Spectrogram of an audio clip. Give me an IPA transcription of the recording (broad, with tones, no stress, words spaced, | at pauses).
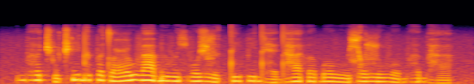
bʱə˦˥t͡ʃʼu˩ t͡ʃʼi˥˧dɯ˦˥ pə˧˥˧to˧ ʕu˧˥˧βa˥˧ ɓɯ˧˥˧βɯ˧˥˧çβo˧˥˧ʒɮɯ˩ tːi˦˥pi˦˥ dʱɛ˩dʱa˥˧θɤ˥˧ɓo˧˥˧ βu˨˩˦ɕo˦˥ ɮu˦˥βo˨˩˦bʱə˦˥ bʱa˩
